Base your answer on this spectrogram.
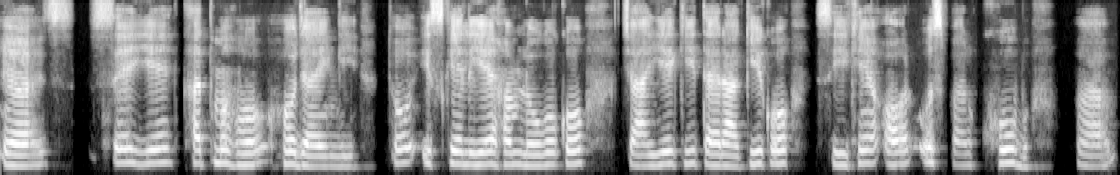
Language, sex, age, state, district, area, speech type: Urdu, female, 30-45, Uttar Pradesh, Lucknow, urban, spontaneous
